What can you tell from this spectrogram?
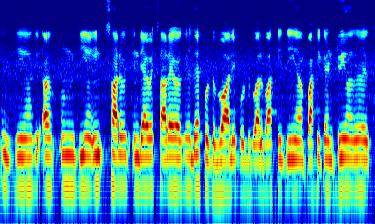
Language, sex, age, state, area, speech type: Dogri, male, 18-30, Jammu and Kashmir, rural, spontaneous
